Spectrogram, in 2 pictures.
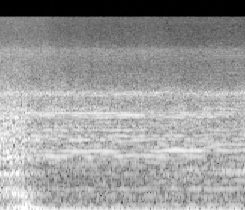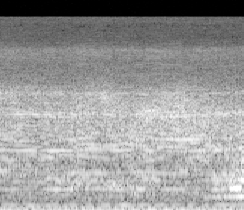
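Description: Electric hand (stick) blender running steadily with its blade down in a steel pot.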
